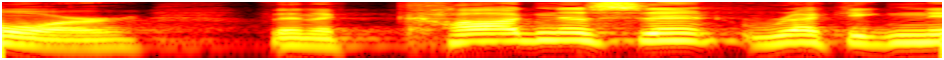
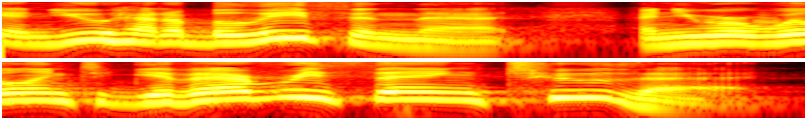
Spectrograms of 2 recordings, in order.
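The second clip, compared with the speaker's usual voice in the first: higher, louder preaching; preaching at full force; 4 semitones higher, 3 dB louder than usual. Real, not acted. Preacher to congregation, raised, forceful preaching. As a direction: press the point home.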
